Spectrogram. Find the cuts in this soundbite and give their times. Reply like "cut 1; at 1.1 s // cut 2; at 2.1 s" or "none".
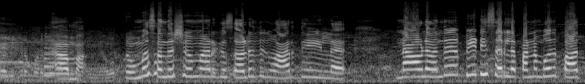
cut 1; at 1.2 s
